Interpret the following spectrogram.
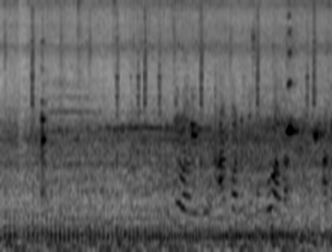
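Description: Wooden pestle scraping and knocking as it grinds peanut ketoprak sauce in a plate, under a steady low rumble like engines and voices talking from about halfway in.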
